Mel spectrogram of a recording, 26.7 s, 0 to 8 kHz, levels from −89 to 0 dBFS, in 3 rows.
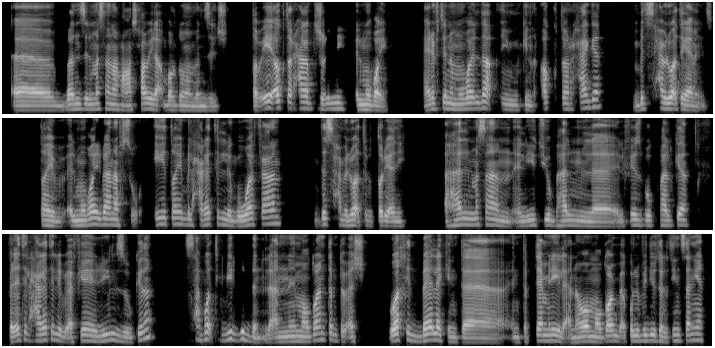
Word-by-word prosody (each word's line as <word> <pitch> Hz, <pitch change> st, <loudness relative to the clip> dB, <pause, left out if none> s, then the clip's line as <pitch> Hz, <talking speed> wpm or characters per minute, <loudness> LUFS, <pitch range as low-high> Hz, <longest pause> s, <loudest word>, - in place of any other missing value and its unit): آآ 115 Hz, 0 st, +4 dB
بانزل 135 Hz, +5 st, 0 dB
مثلًا 140 Hz, -1 st, +2 dB
مع 120 Hz, -1 st, 0 dB
أصحابي؟ 140 Hz, +4 st, +1 dB
لأ 130 Hz, -, +2 dB
برضو 120 Hz, -1 st, -4 dB
ما 110 Hz, -, -3 dB
بانزلش. 110 Hz, 0 st, -3 dB, 0.3 s
طب -, -, +1 dB
إيه -, -, +6 dB
أكتر -, -, +2 dB
حاجة 160 Hz, 0 st, +4 dB
بتشغِلْني؟ 150 Hz, -1 st, -4 dB
الموبايل. 130 Hz, -2 st, +1 dB, 0.5 s
عرِفت 145 Hz, +5 st, +1 dB
إن 155 Hz, -, 0 dB
الموبايل 145 Hz, +3 st, -1 dB
ده 170 Hz, 0 st, +3 dB
يمكن 125 Hz, -2 st, -7 dB
أكتر 150 Hz, -1 st, -3 dB
حاجة 190 Hz, +6 st, -1 dB, 0.5 s
بتسحَب 145 Hz, +2 st, +3 dB
الوقت 150 Hz, 0 st, +3 dB
جامد. 115 Hz, -4 st, 0 dB, 0.6 s
طيب 130 Hz, -4 st, -1 dB
الموبايل 135 Hz, +5 st, 0 dB
بقى 155 Hz, -1 st, +4 dB
نفسه، 145 Hz, -1 st, +1 dB, 0.2 s
إيه 165 Hz, +2 st, +1 dB
طيب 165 Hz, -2 st, -3 dB
الحاجات 150 Hz, +2 st, -3 dB
اللي 150 Hz, -5 st, -4 dB
جوّاه 125 Hz, +5 st, +1 dB
فعلًا 170 Hz, +3 st, 0 dB, 0.4 s
بتسحَب 155 Hz, -3 st, +5 dB
الوقت 140 Hz, 0 st, 0 dB
بالطريقة 125 Hz, -1 st, 0 dB
دي؟ 120 Hz, 0 st, -9 dB, 0.5 s
هل 155 Hz, +2 st, +1 dB
مثلًا 150 Hz, -5 st, +3 dB
اليوتيوب؟ 130 Hz, +1 st, -4 dB
هل 130 Hz, +1 st, 0 dB
من 130 Hz, -1 st, -6 dB
ال 120 Hz, -1 st, -3 dB
الفيسبوك؟ 130 Hz, +4 st, -1 dB
هل 135 Hz, -1 st, 0 dB
كده، 135 Hz, +1 st, -2 dB, 0.3 s
فلقيت -, -, +3 dB
الحاجات 165 Hz, +4 st, +1 dB
اللي 165 Hz, -4 st, -1 dB
بيبقى 120 Hz, -, 0 dB
فيها 150 Hz, +3 st, 0 dB
ريلز 150 Hz, 0 st, -2 dB
وكده 180 Hz, -, -3 dB, 0.3 s
بتسحَب -, -, 0 dB
وقت -, -, 0 dB
كبير 175 Hz, +5 st, -3 dB
جدًا، 165 Hz, -6 st, -4 dB
لأن 125 Hz, +2 st, -1 dB
الموضوع 135 Hz, +3 st, +1 dB
إن 175 Hz, -, +1 dB
أنت 175 Hz, 0 st, -2 dB
ما 155 Hz, -, -10 dB
تبقاش -, -, 0 dB, 0.3 s
واخد 170 Hz, 0 st, +5 dB
بالك 165 Hz, -1 st, +3 dB
أنت 120 Hz, -2 st, -7 dB, 0.6 s
أنت 120 Hz, 0 st, -7 dB
بتعمل 150 Hz, 0 st, +2 dB
إيه، 145 Hz, -, +4 dB
لأن 115 Hz, -, -2 dB
هو 130 Hz, +2 st, +4 dB
الموضوع 130 Hz, +2 st, +2 dB
بيبقى 140 Hz, -, -4 dB
كل 145 Hz, 0 st, -4 dB
فيديو 150 Hz, 0 st, -3 dB
30 140 Hz, +5 st, -4 dB
ثانية، 155 Hz, +3 st, +3 dB
140 Hz, 180 wpm, -25 LUFS, 125-155 Hz, 0.6 s, إيه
